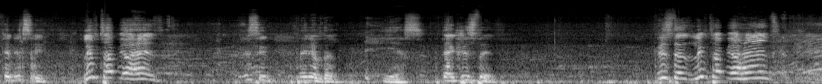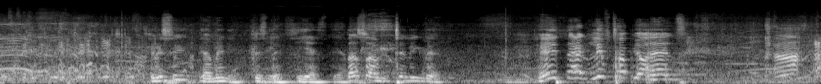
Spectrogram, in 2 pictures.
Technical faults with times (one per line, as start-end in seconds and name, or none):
0.00-16.44 gain pumping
